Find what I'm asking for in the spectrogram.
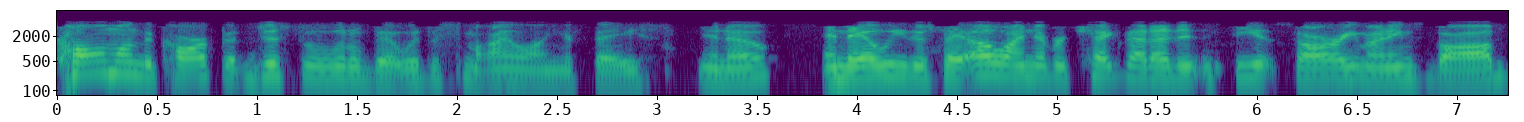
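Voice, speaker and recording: In a Southern US accent, a woman speaks with a medium pitch. Her pace is very fast. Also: ordinary pitch variation. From US South. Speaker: meetup organizer and author. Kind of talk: interview.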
